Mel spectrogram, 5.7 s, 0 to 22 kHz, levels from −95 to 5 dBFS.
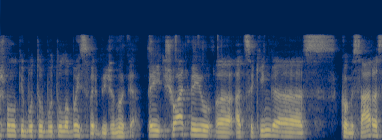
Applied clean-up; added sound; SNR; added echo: neural mask model Resemble Enhance denoiser.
